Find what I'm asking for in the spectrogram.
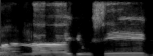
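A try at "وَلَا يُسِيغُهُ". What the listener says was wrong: Yu-nya panjang. Wala yusiku. Wala yusiku.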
